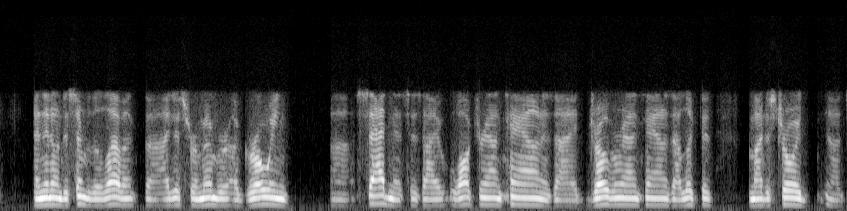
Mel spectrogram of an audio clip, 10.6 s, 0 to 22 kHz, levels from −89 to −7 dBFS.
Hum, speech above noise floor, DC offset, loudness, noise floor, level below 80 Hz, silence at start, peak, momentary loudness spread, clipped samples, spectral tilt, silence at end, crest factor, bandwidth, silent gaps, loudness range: none; 33 dB; under 0.1%; -18 LUFS; -51 dBFS; -62 dBFS; 0.4 s; -2 dBFS; 12 LU; under 0.1%; -8.5 dB/octave; 0.05 s; 16 dB; 3.9 kHz; none; 3 LU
